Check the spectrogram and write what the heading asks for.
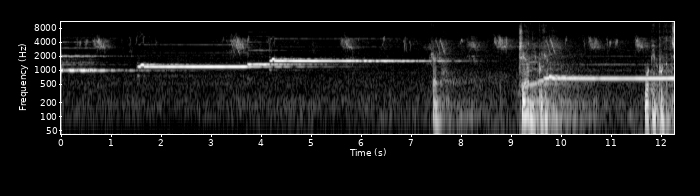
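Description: Chinese bamboo flute playing a slow melody of long held notes, with birds chirping in the background. About seven and a half and nine seconds in come two sharp strikes, after which the melody carries on with lower held notes.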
